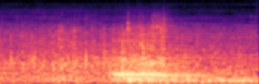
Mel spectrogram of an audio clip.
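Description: Shovels scraping through wet snow and gravel on a building site. About a second in, a man's voice gives a drawn-out hesitation sound.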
